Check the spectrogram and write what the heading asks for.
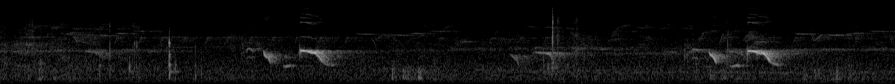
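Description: Black-hooded oriole calling: three times a pair of clear whistled notes, each sliding down in pitch, repeated about every two seconds.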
